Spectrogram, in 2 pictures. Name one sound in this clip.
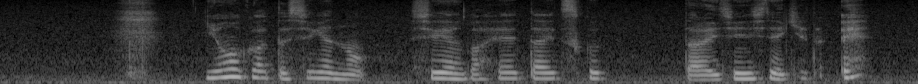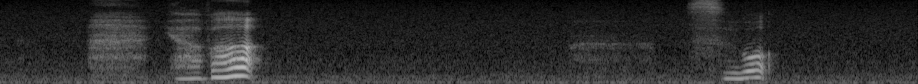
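A young woman speaks casually and close to a microphone, with pauses.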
